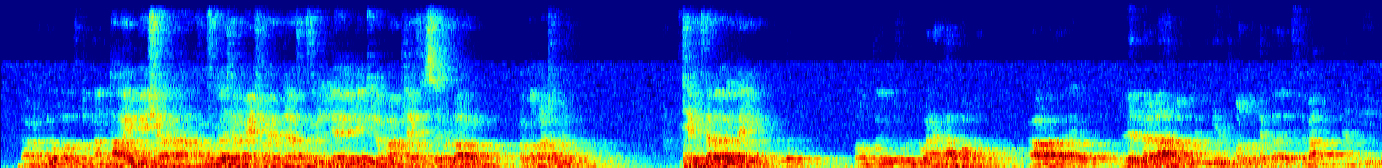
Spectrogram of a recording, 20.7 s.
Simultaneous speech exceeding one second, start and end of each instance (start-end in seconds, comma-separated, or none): 1.6-3.6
